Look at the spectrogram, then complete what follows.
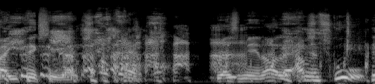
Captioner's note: group laughs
